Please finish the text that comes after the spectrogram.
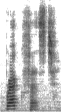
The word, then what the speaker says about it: breakfast: And here, I've had a delicious breakfast. This is breakthrough, breakfast. So the pronunciation is a little bit different, even though this part's spelled the same.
